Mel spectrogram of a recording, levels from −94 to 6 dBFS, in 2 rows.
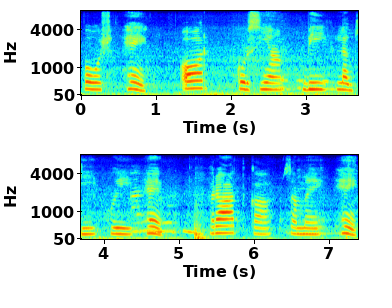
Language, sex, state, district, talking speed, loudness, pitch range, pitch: Hindi, female, Madhya Pradesh, Dhar, 95 wpm, -19 LUFS, 215-245 Hz, 230 Hz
